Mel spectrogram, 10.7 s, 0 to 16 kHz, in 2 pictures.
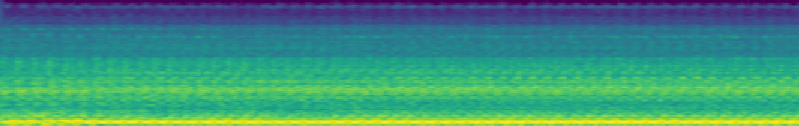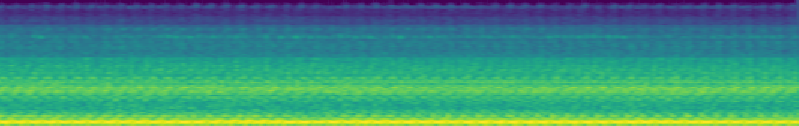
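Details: Detroit 4-53T turbo two-stroke diesel, 9G90 injectors, modulator off for full rack: loud gruff drone, slightly uneven lumpy beat around three per second; injector number two, coldest on IR gun, not firing when isolated with screwdriver; fuel pressure suspected.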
